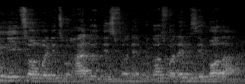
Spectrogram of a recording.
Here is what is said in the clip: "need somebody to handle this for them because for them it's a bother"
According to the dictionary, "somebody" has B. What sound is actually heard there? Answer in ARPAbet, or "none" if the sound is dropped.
B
